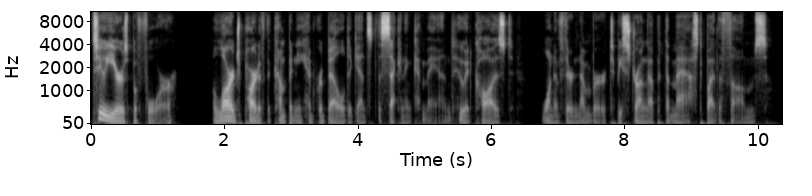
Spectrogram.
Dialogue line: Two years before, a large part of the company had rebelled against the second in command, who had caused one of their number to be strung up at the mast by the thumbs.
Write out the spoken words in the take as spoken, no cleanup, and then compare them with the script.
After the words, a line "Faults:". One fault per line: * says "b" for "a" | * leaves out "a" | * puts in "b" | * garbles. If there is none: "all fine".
Two years before, a large part of the company had rebelled against the second in command, who had caused one of their number to be strung up at the mast by the thumbs.
Faults:
all fine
